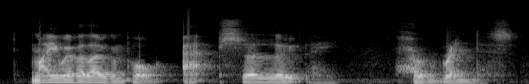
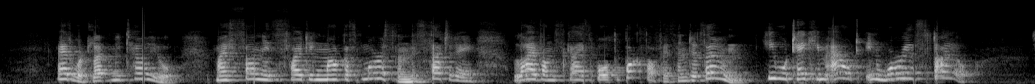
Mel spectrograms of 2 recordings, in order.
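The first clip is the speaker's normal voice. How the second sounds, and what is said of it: Imitates another person's voice. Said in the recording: “Do an impression. ... the great Chris Eubank Sr.”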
